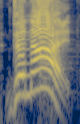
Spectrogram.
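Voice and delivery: loud, high-pitched shouted "Denied"; mock judge ruling. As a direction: bellow the verdict like a judge.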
